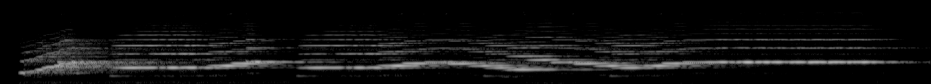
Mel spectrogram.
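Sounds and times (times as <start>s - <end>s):
flute: 0.2s - 9.3s.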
